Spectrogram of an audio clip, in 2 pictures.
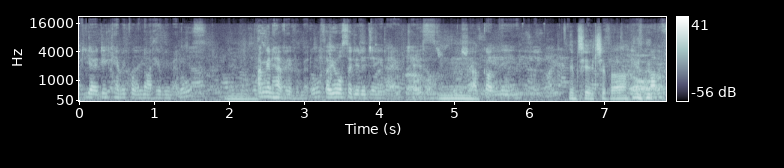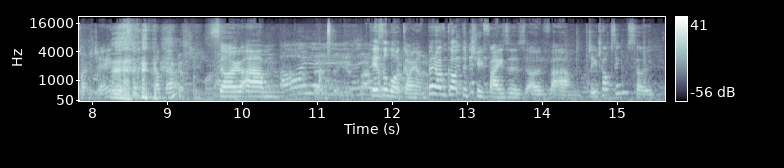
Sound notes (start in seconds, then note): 8.0 laughs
